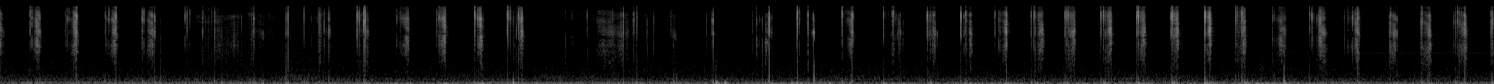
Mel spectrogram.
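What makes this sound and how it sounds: A small, solid, clear glass globe paperweight with frosted etched continents is held in one hand and scratched and tapped with long acrylic nails. The result is a fast, irregular stream of short, bright, crisp clicks and scratchy ticks that die away almost instantly, over a faint low background rumble.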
